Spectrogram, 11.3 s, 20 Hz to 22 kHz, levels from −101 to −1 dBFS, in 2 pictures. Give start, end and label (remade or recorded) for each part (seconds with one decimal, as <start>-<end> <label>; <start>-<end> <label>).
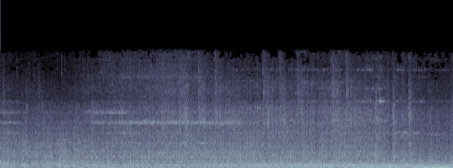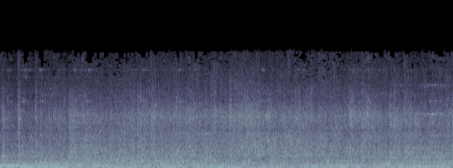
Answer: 0.0-11.3 recorded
